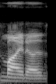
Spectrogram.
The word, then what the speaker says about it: Minun: that I mispronounced Minun, because it's Minun, because it's minus, which I called Minun, and everyone's like, no, you're a horrible person.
